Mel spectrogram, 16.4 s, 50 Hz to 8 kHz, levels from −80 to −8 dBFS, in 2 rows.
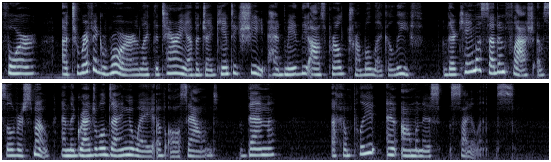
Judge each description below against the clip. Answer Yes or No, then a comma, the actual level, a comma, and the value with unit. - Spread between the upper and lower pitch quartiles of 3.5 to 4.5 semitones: No, average, 3.1 semitones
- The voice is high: Yes, high, 230 Hz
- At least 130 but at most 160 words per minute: Yes, average, 150 wpm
